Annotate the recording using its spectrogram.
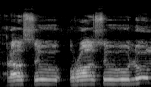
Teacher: Ro, ro su ro su itu ada mad thobi'i, ada sin dommaah, ada wau sukun rasulum ada domatain bertemu dengan mim dibaca idgham bighunna dimasukkan dengan mendengung. Bunyi rasulunnya, bunyi n-nya dimasukkan ke bunyi mim disertai dengan mendengung.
